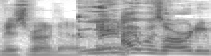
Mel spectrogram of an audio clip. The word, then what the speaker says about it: Ronove: I was definitely a Ronove until I realized that it's actually kind of important that his name is 3 syllables long.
